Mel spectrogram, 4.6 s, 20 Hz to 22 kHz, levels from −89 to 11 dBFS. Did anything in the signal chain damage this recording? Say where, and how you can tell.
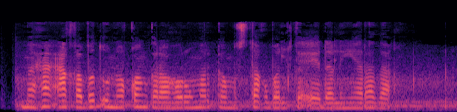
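Yes. Throughout the speech the top end sounds dull and smeared, with a fizzy, warbling texture on sibilants and sustained sounds. That points to the codec stage, likely AAC compression at a low bitrate such as 32 kbps AAC-LC, which narrows the bandwidth and leaves holes in the spectrum. The room noise sits about 40 dB below the speech.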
